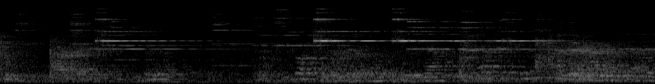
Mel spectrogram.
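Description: Handbells ring out with long, clear tones in an echoing hall.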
